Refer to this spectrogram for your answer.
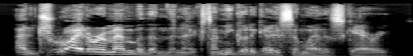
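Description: This man speaks with vocal fry. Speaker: voiceover artist. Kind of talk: casual chat.

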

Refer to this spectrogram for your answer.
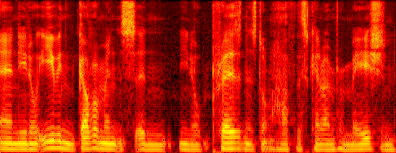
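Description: Monotone, flat intonation comes through in a very clean recording with a silent background. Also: man. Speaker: podcast host. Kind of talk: solo monologue. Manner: rambling, hesitant.

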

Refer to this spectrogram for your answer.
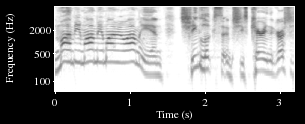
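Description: With a Texan accent, a man projects a raised voice of bright, sharp tone and very wide pitch swings, recorded very cleanly against a silent background. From Texas (Dallas). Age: 50s. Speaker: pastor. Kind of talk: sermon. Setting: church.

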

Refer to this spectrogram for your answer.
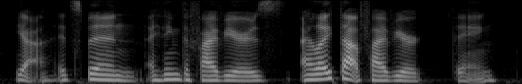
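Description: A plain, everyday voice from a woman of fairly low pitch, with fairly even intonation, in a very clean recording with a silent background and a dry, close sound with no echo. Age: 30s. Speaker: creative professional, new mother. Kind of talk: casual interview.

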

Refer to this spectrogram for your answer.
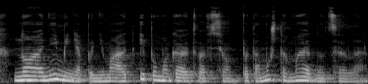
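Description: A woman's very deep, low voice with lively intonation and audible room echo. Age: 30s. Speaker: podcaster, mother of five. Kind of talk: personal monologue.

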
